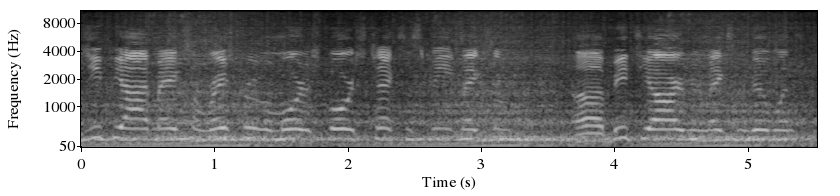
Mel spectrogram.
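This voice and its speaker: Over noticeable background noise and audible room echo, a man speaks at a very fast pace in a raised, projected voice with an extremely high pitch. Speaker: car enthusiast youtuber. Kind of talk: casual walkaround tutorial.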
